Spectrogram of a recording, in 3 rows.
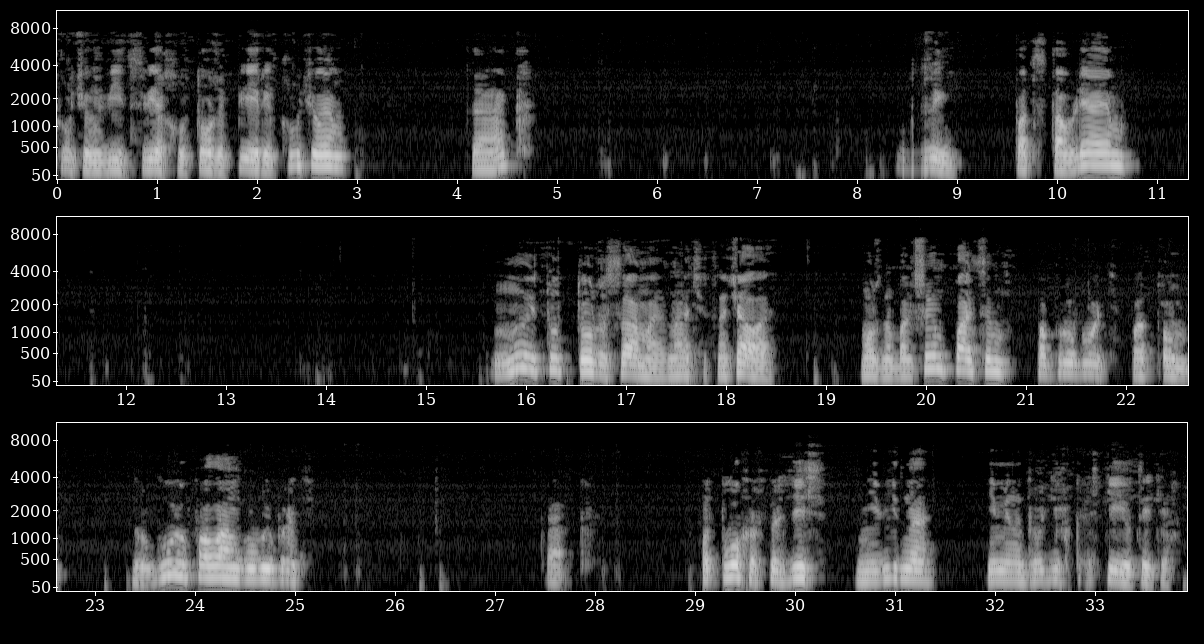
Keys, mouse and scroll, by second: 0.5 r, 3.2-5.6 middle drag, 6.6 middle click, 8.2 g, 12.8-14.0 middle drag, 14.0 shift+scroll up 1, 14.3-14.8 shift+middle drag, 15.7-16.3 shift+middle drag, 17.6 click, 18.9 r, 22.3 click, 23.2 r, 25.4 click, 26.3 r, 28.9 click, 29.7 r, 32.7 click, 33.8 r.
